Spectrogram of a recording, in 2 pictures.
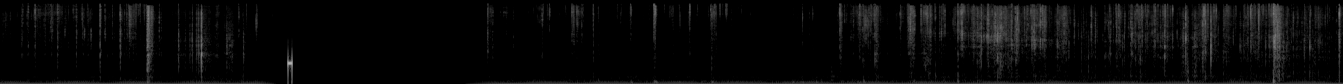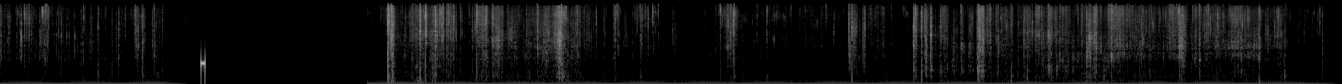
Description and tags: Peeling Onion
pack, catering, mcdonalds, stereo, ambience, food, fast, restraunt, field-recording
